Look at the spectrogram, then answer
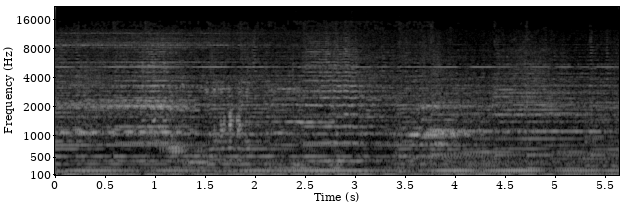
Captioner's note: computer churring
